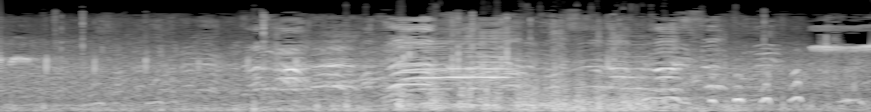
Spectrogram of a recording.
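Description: Several voices shouting and calling out during a touch rugby game, loudest for about a second in the middle.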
